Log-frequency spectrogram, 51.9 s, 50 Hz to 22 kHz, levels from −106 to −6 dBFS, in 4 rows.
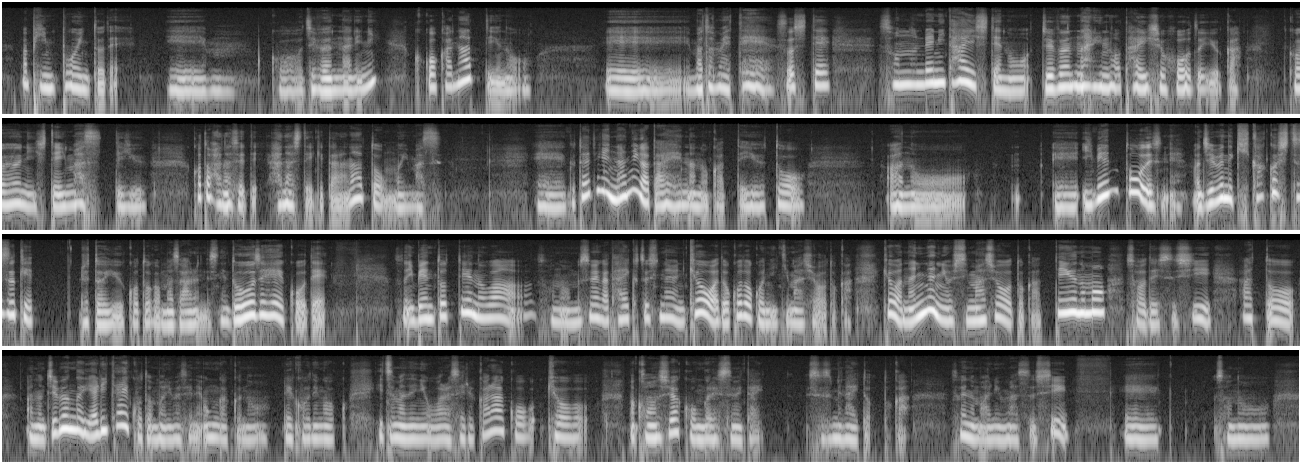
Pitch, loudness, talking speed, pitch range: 195 Hz, -26 LUFS, 345 characters per minute, 175-240 Hz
